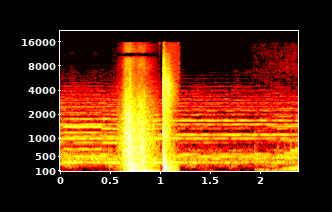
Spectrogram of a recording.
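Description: Cartoon sound effect of a thrown coin hitting the ground: a dull thud followed at once by a sharp click, a little over half a second in, over soft background music.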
